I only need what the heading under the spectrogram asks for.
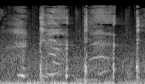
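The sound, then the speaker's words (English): A rapid string of about five harsh coughs from smoke, loud and closely spaced, with a raspy, throaty edge between bursts and no talking. “causing Dudu and Buffalo to cough even more as they giggled”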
